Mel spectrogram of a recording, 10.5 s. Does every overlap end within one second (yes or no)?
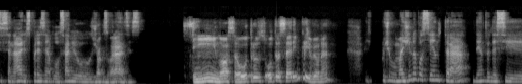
yes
